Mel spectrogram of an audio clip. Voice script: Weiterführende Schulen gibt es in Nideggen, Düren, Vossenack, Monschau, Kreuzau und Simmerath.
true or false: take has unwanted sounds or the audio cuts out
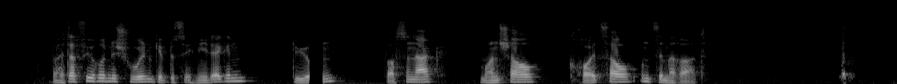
true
